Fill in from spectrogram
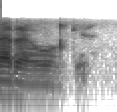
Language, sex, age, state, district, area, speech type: Telugu, male, 18-30, Telangana, Jangaon, rural, conversation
